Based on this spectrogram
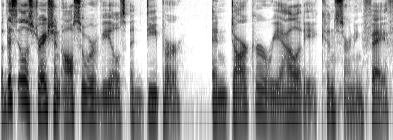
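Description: On a very clean recording with a silent background, a man with vocal fry speaks at a medium pitch with ordinary variation. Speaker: podcast host and ministry teacher. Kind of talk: dramatic narration of a cake parable, sermon-like teaching; devotional podcast teaching. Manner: animated, theatrical, playful and suspenseful; conversational, self-deprecating humor.

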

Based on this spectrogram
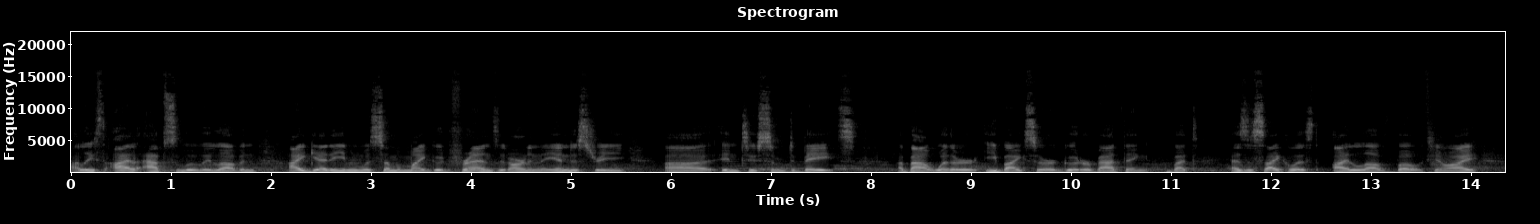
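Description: With an American accent, a man talks at a medium pitch and a moderate pace with fairly even intonation, over noticeable background noise. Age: 50s. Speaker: bike industry executive. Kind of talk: interview. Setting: coffee shop.

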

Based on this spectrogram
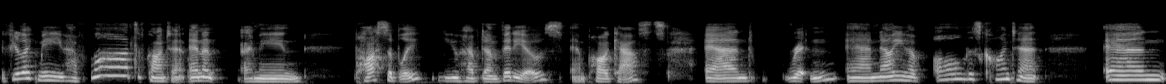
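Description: This woman speaks with a Canadian accent at medium pitch. Her pace is fairly slow, and her pitch swings very widely. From Canada. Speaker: brand storytelling consultant. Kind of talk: interview.

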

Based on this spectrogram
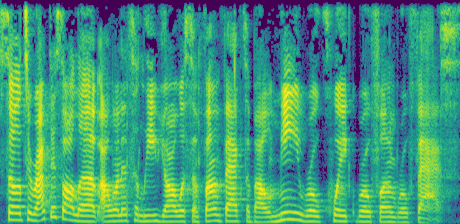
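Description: A woman with an American accent, medium pitch and a bright, sharp tone, at a fairly slow pace. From US Midwest (Akron, Ohio). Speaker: podcast host. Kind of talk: casual monologue. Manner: upbeat, laughs often.

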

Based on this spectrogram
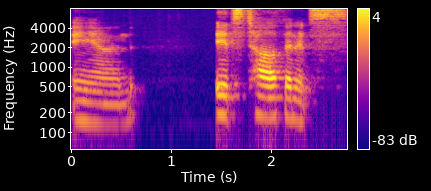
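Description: Speaking with an American accent, a woman has a very deep, low pitch. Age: 20s. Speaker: car dealership manager. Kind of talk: casual chat.

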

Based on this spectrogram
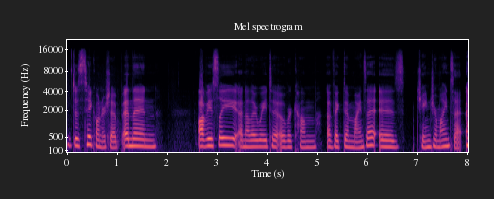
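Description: A woman speaks fairly slowly at a medium pitch in a monotone, flat voice, the sound dry and close with no echo on a very clean recording with a silent background. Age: 20s. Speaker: podcast host. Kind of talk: casual chat.

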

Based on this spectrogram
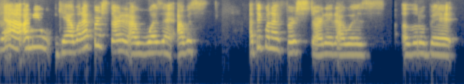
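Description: Here is a woman with an American accent and an unremarkable speaking voice. Her fairly high pitch carries lively intonation at a fairly slow pace. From US South, Virginia (Richmond/Petersburg). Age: 20s. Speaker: singer-songwriter. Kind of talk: casual interview.

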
